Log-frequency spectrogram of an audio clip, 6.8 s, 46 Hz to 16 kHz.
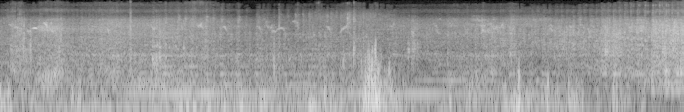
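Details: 2014 Ford Focus petrol engine with 200,000+ miles idles low and unevenly with occasional thumps. It showed code P2111, the throttle pedal was unresponsive, and the car went into limp mode; spark plugs and throttle body were being checked.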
